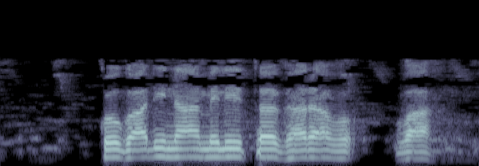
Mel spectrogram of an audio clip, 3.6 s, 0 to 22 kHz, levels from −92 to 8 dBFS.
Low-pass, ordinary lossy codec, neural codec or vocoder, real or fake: 7.2 kHz; MP3, 24 kbps; vocoder, 44.1 kHz, 128 mel bands every 512 samples, BigVGAN v2; fake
